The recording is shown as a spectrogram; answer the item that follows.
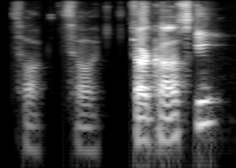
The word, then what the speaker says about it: Tarkovsky: Yeah, it's because it's I forget how you pronounce his name, but is it Tarkovsky? Tarkovsky?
